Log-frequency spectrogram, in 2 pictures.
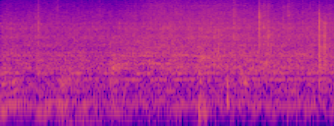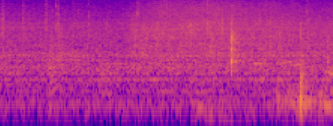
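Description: Battered shrimp and spring-onion fritters deep-frying in hot oil in a frying pan: a steady sizzle with scattered crackles and pops, getting a little louder about six seconds in.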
